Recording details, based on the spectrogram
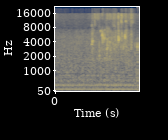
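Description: Water is poured into flax seed, a short liquid splash and trickle over a steady low hum, close and fairly quiet.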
